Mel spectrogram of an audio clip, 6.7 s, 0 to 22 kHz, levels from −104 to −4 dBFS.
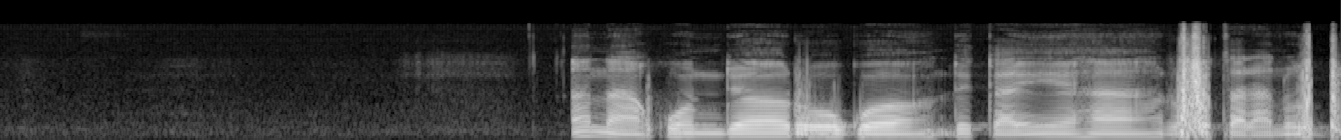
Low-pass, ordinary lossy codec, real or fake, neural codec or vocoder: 10.8 kHz; none; real; none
